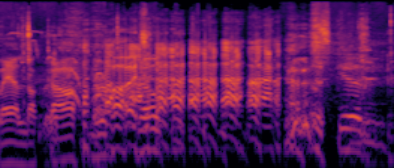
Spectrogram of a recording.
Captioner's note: laugh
